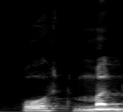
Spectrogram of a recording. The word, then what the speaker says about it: postman: पोस्टमन होता है। पोस्टमन यानी एम ए एन का उच्चारण मैन ना होके मन हो जाता है। पोस्टमन इसी तरह batsman, chairman, watchman, human in सब में एम एन का उच्चारण मन होता है।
